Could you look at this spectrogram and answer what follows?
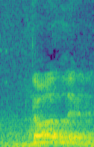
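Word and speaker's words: דלת: 달렛. Dalet. 달렛. 요거는 그러면은 디귿 발음.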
